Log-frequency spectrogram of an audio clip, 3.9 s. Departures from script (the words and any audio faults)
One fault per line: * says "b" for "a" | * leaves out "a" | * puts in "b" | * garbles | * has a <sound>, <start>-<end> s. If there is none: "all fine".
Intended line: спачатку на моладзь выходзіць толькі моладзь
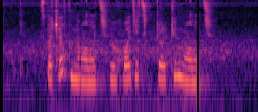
* has a dropout, 2.9-3.0 s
